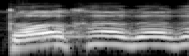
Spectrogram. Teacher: क ख ग घ अंग आपका कंठ है, जो सबसे पहले कंठ से शुरू होता है नीचे से, फिर इसके ठीक ऊपर आएंगे तो आप देखेंगे तालु स्थान की जगह दी गई है, तालु स्थान को जगह दी गई है, यानी कि उसमें जो वर्ग रखा गया है वो च छ ज झ य। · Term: कंठ स्थान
